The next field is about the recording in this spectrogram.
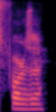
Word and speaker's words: Forza: There is no T in it. It's Forza. – It is pronounced Forza, not Forza. The developers have done this as well. It is Forza. They have said it is Forza. You go listen to any video, they say Forza, not Forza.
